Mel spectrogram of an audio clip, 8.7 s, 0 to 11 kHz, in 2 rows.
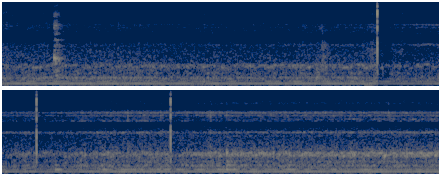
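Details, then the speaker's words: Canarm PleasantAire industrial ceiling fan c.1983, new in box, after oiling the bearings: steady motor hum with a soft fizzy swish and a few ticks, excess oil spraying out; grinding noise now gone. Suspected wet bearing noise from excess oil. "that's okay there still still some oil in there apparently it's spraying it around the room and I don't want that so I'm going to stop it but uh that's what I mean by the uh wet bearing noise is what I'm going to start calling that it's the opposite of dry bearing noise"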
